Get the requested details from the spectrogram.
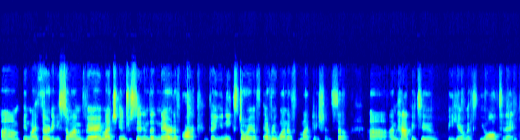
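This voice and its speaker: A woman's voice: medium pitch, fairly even intonation, moderate pace. Woman psychiatrist explaining on a video call. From Vietnam. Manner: conversational, explains with everyday analogies. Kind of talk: webinar talk.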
